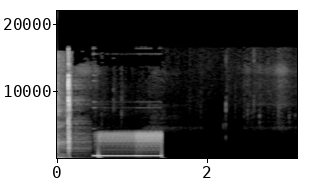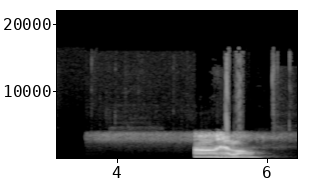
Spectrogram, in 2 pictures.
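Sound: telephone call ringing tone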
